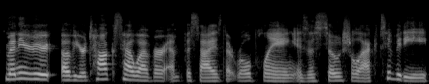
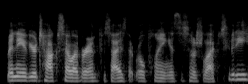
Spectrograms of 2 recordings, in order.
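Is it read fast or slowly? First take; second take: slowly; fast. First: It is read at a slow pace. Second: It is read at a fast pace.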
